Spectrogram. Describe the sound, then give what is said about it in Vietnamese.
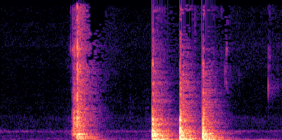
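Knocking on a door: a single sharp knock, a short pause, then three quick firm knocks in a row, loud and clear against silence. “gõ cửa cắt ngang cuộc thảo luận kịch liệt của hai người”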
